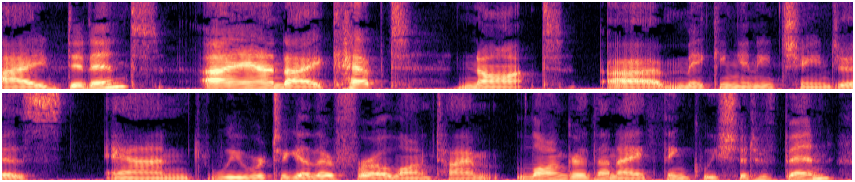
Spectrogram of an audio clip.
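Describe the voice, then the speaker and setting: A woman with an American accent speaks at a fairly low pitch. She talks at a fairly slow pace with fairly even intonation. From Chicago. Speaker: singer-songwriter. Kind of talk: interview.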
